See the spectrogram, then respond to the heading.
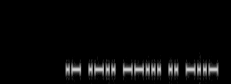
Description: Morse code, heard as a keyed tone, about 40 wpm, 700 Hz. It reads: AL7IX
